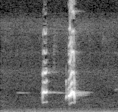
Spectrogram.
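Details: Sooty-headed bulbul giving two loud, rich, slightly rough call notes about a third of a second apart, the second fuller and trailing into a brief steady tone, against near silence.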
